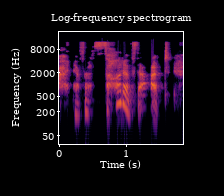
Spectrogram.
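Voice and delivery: hushed, whispered voice. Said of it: "and she's like".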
